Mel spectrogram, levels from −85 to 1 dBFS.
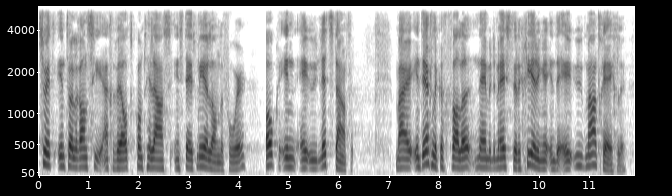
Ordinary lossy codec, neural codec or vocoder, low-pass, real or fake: none; codec, 16 kHz, 4 kbps, X-Codec, WavLM features, trained on Multilingual LibriSpeech; 5.4 kHz; fake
